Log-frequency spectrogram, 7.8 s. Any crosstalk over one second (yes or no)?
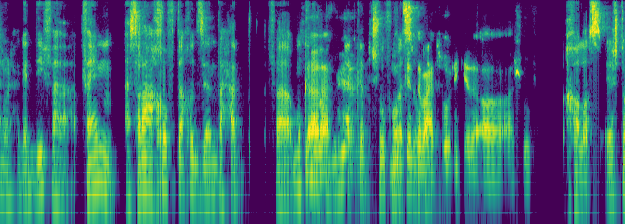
yes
